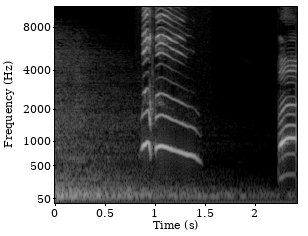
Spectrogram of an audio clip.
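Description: Edited-in transition sound effect for a title card: a loud whoosh with a low rumble that fades away, with a short high tone sliding downward about a second in.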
